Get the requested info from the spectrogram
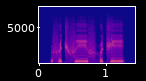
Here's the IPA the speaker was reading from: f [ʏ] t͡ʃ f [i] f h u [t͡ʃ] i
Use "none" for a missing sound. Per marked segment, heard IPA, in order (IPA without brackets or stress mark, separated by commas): ʏ, iː, t͡ʃ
